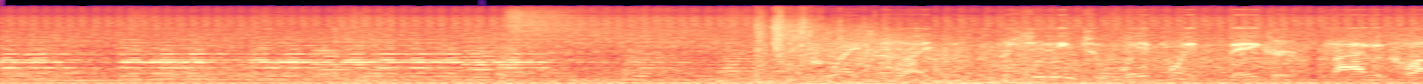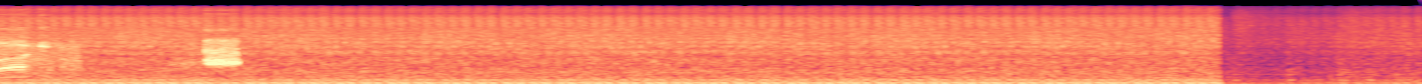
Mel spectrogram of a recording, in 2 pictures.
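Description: A propeller plane engine drones steadily.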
